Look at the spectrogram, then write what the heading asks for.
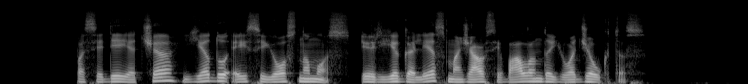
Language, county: Lithuanian, Alytus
